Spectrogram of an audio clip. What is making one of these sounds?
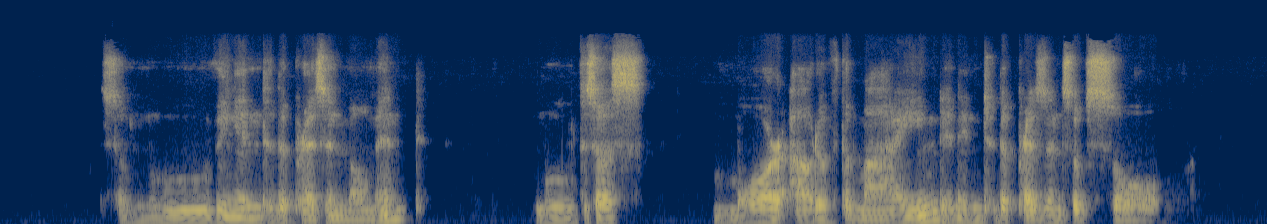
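A middle-aged man speaks calmly and close up, heard through a microphone on an online call.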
